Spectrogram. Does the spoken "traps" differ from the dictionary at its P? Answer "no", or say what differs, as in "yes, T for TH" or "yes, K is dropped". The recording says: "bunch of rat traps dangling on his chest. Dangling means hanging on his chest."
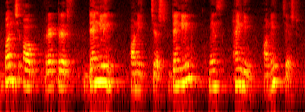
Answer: yes, P is dropped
